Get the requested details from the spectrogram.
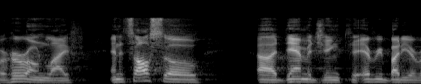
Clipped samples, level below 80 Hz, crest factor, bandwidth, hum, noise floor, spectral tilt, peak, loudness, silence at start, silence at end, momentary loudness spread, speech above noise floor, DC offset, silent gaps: under 0.1%; -72 dBFS; 24 dB; 9.4 kHz; none; -49 dBFS; -2 dB/octave; -4 dBFS; -26 LUFS; 0 s; 0 s; 14 LU; 22 dB; under 0.1%; none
